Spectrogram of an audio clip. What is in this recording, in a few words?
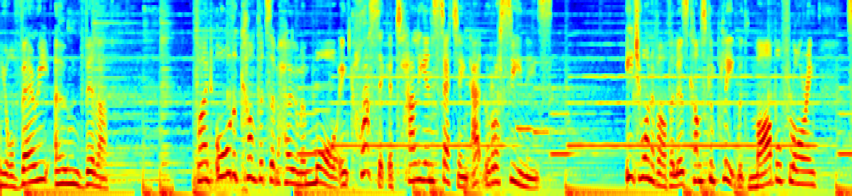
UK English Luxury, Female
